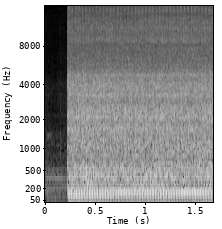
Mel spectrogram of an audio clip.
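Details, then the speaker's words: VW Golf GTI idling after refitting a coolant pipe: an even, steady hum with no hiss. The earlier whistling noise is gone; normal idle. "Right, let's let it get up to temperature, let the coolant go around the whole system, and if there's no leaks, happy days, because that whistling noise has gone."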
